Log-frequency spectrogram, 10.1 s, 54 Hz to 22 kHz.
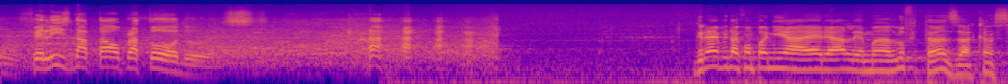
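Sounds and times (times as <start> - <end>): man laughing: 3.6 - 5.0.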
